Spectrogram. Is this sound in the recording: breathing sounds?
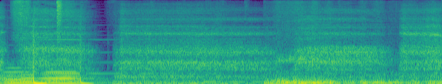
yes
